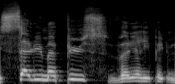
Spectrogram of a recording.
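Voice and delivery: exaggerated high-pitched flirty hello; cheeky mock greeting. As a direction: call it out high and teasing. Acts out Eden's cheeky tweet.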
